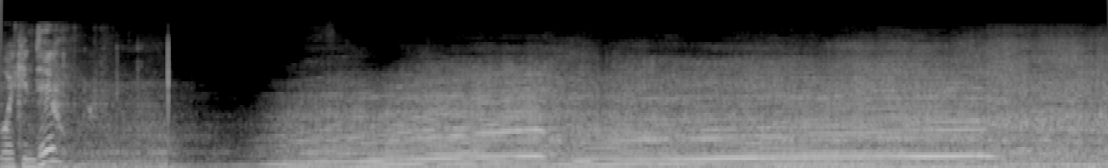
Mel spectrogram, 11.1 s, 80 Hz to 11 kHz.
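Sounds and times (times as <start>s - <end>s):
car engine accelerating: 0.6s - 11.0s.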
